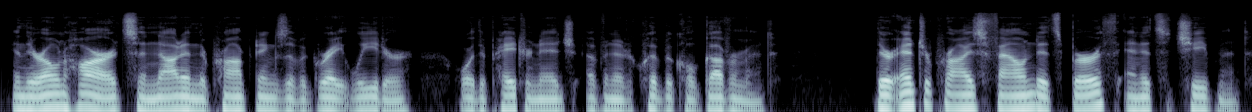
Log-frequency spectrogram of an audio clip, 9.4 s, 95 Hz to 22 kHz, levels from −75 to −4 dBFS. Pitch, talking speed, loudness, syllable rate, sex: 95 Hz, 180 wpm, -21 LUFS, 5.4 syllables/s, male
